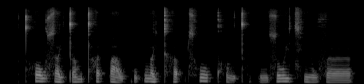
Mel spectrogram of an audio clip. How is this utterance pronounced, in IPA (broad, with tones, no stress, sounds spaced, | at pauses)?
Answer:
t̪ʰ o˧ w s ɐ˨˩ j t̪ ɐ˧ m t̪ʰ ɐ˧ t̚ p aː˨˩ w kʷ ɐ˨˥ p̚ ŋ ɐ˨ j kʰ ɐ˨˥ p̚ t͡sʰ uː˥ p̚ kʰ ʊ˨˩ ŋ t̪ʰ ɪ˨ k̚ ɵ˨˧ n s uː˥ j t͡sʰ iː˨ w f œː˨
